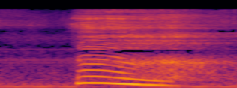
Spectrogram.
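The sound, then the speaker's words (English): A person yawns once, with a loud voiced exhale whose pitch slides steadily downward before trailing off into breathy air. “I had a long day. I know I'm yawning.”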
